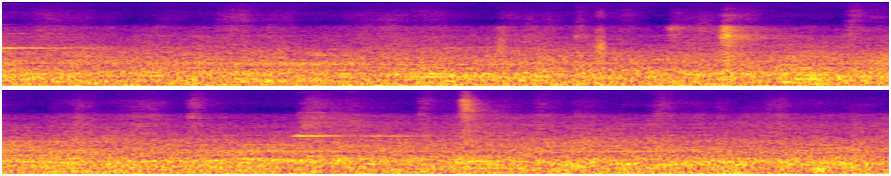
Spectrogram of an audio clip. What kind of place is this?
subway station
